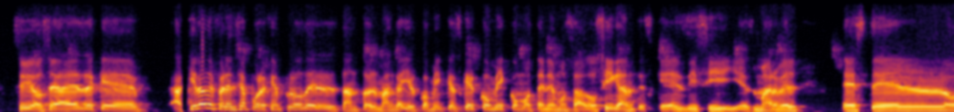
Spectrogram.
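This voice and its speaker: Bright and sharp in tone, a man speaks in a fairly high pitch at a moderate pace, his pitch varying in an ordinary way. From Guadalupe, Monterrey area, Mexico. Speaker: podcast co-host. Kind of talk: casual chat. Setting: online voice call.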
